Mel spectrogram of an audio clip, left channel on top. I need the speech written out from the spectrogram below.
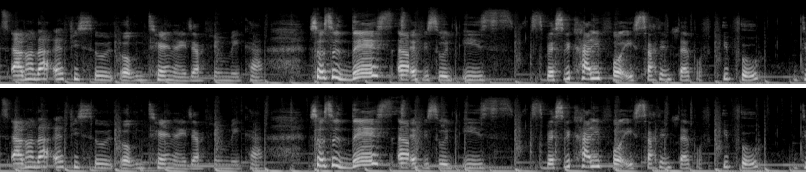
another episode of Dear Naija filmmaker. So today's episode is specifically for a certain type of people,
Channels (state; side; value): normal; both; correlation 0.97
